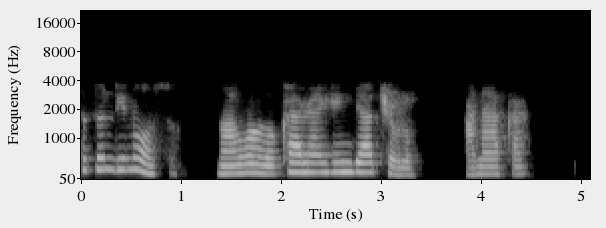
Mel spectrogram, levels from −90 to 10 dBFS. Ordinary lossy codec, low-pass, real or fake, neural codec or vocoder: none; 3.6 kHz; fake; codec, 16 kHz, 2 kbps, X-Codec, HuBERT features, trained on LibriSpeech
